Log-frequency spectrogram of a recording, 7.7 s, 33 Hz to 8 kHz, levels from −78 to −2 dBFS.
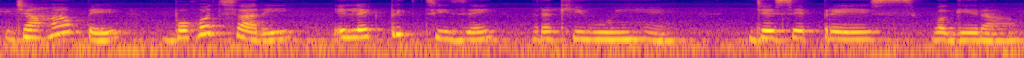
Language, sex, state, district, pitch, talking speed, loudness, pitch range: Hindi, female, Madhya Pradesh, Dhar, 200 Hz, 85 wpm, -16 LUFS, 185-225 Hz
